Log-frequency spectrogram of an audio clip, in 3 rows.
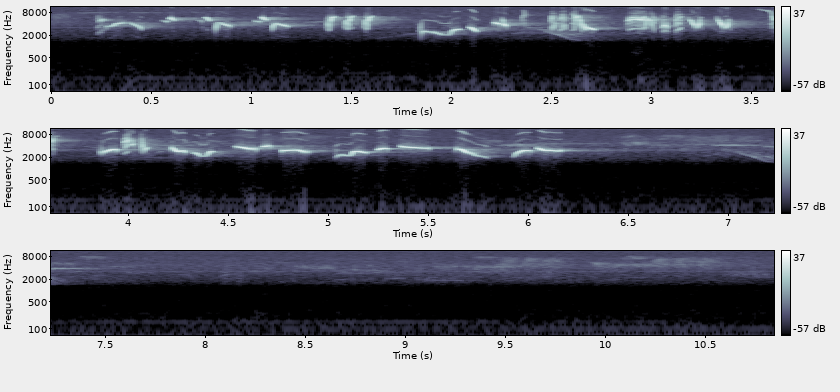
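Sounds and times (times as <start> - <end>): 
Eurasian blackcap singing fluty whistled phrases: 0.2 - 6.3.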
